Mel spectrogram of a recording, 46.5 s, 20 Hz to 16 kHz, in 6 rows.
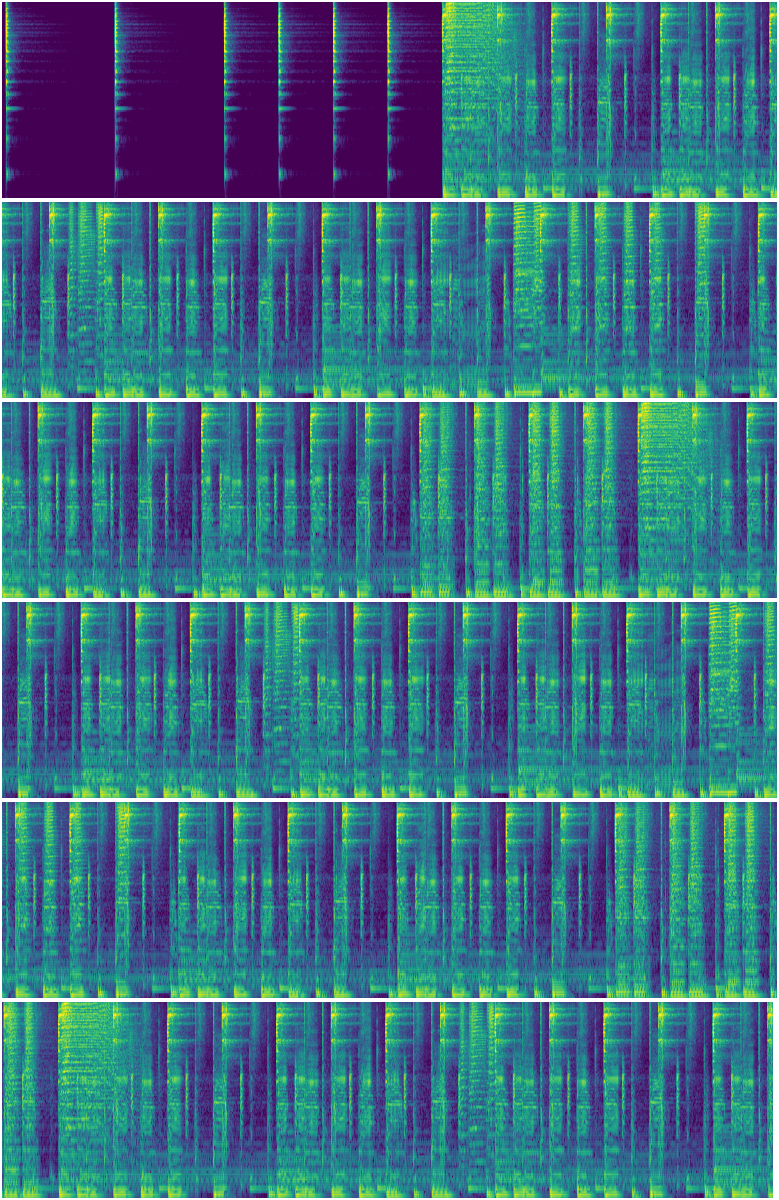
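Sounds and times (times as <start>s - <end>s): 
drumless funk groove loop: 4.4s - 46.4s.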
